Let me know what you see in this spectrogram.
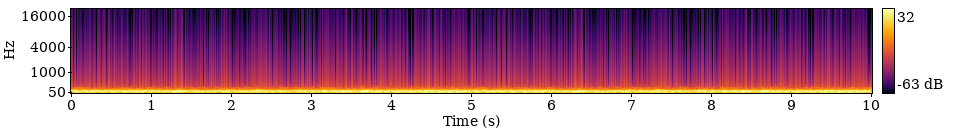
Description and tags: noise.deep.loop
Low frequency noise.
